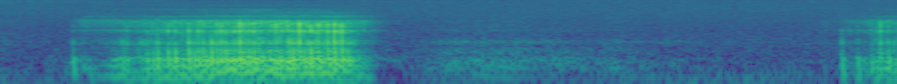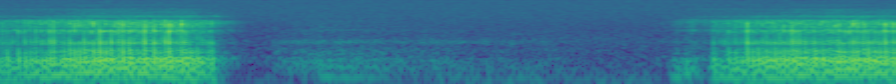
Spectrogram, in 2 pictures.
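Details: Snoring sound effect of a sleeper: loud, harsh snores on each inhale about every four seconds, with softer breaths out between; snoring.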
